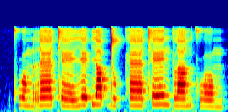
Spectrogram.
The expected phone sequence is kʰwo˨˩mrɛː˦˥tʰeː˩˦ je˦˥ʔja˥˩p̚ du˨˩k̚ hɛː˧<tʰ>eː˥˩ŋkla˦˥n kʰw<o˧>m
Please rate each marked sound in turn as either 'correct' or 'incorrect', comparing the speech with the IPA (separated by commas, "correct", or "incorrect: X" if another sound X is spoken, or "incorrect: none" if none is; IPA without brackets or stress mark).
correct, correct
